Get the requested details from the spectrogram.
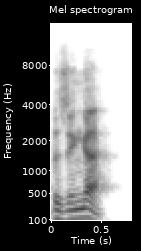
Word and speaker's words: Behzinga: Behzinga? – Yeah, you got it.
